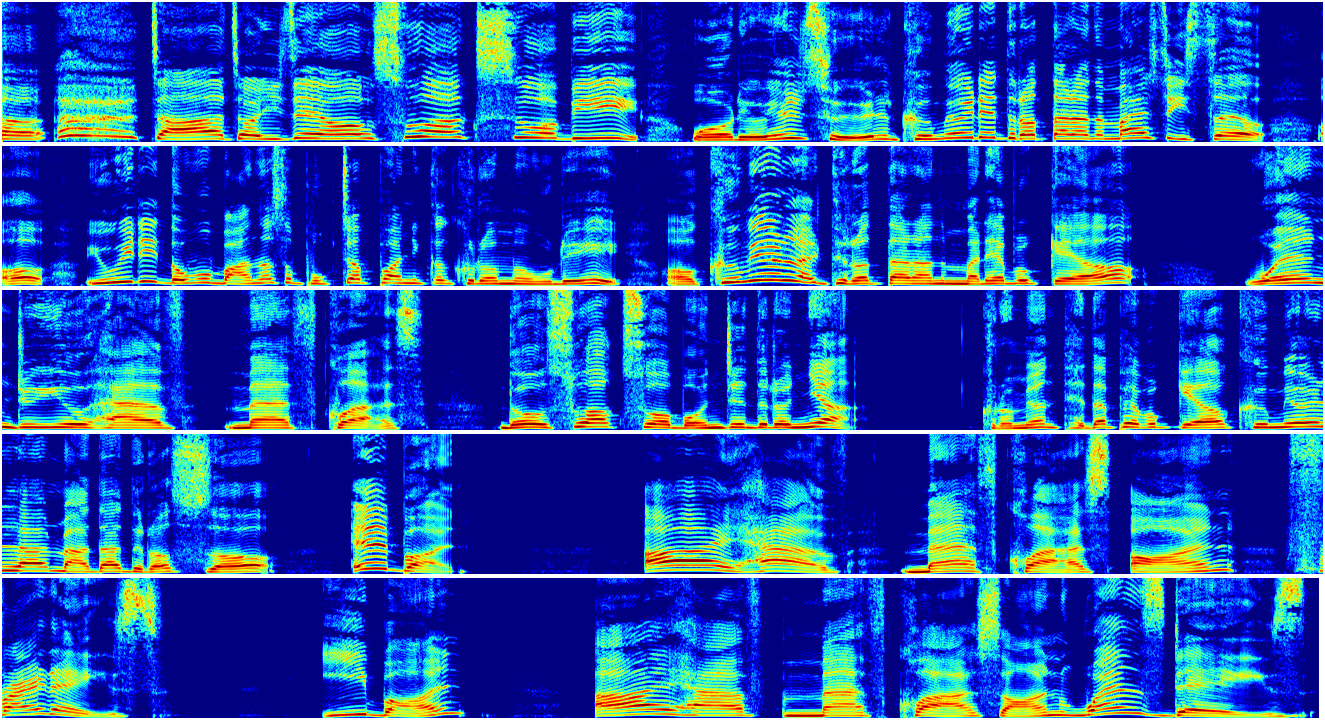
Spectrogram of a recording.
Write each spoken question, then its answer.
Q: When do you have math class?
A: 1번이 정답이네요.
